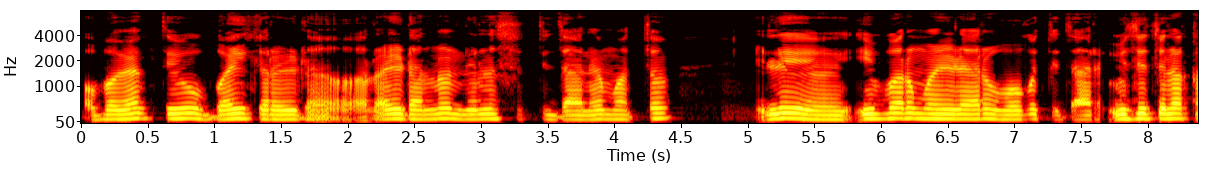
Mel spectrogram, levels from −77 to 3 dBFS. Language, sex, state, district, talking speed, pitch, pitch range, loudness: Kannada, male, Karnataka, Koppal, 100 wpm, 125 Hz, 120-135 Hz, -17 LUFS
